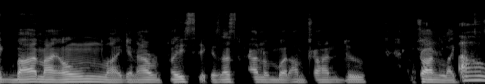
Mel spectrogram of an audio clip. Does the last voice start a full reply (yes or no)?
no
